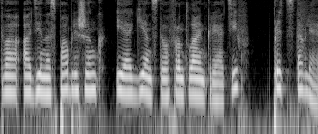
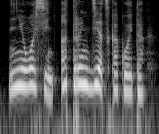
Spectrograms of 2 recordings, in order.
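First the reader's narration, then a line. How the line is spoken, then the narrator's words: Swearing through gritted teeth. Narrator (Russian): ругалась я сквозь зубы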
